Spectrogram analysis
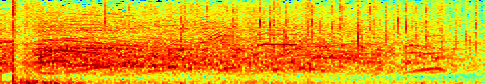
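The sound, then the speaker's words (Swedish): Fireworks set off during the Diwali festival of lights in India crackle and pop repeatedly over a dense, continuous rumble, with whistling rockets rising and sharp bangs scattered throughout, and a busy crowd murmuring in the background. “Under Diwali, som firas i oktober eller november beroende på år, skjuter många indier fyrverkerier.”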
